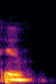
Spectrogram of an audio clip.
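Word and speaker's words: Pou: like my friend david pooh david pooh that's an actual name yeah no it's p-o-u but it's pronounced poo french should we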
